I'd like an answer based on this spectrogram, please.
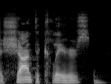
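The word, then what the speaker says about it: Chanticleers: Um they remind everybody how to properly pronounce it. Uh Shanta Clar's.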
